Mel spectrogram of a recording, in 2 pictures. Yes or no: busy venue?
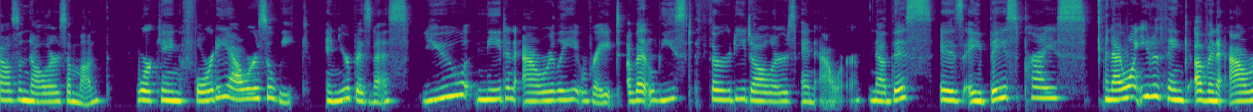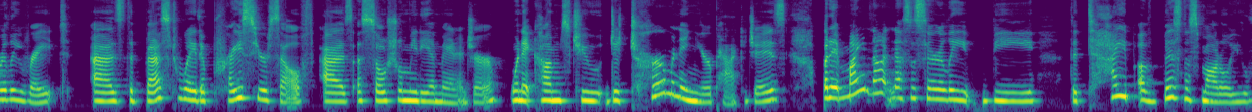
no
